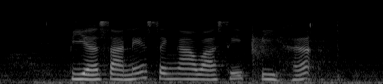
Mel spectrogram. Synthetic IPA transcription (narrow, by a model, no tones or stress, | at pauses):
b̥i̤asanesɪŋːawasipihaʔ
